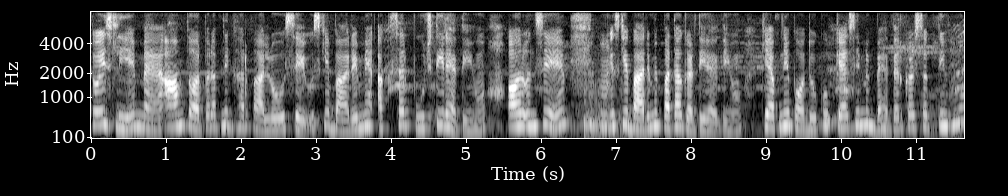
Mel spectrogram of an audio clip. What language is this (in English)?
Urdu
